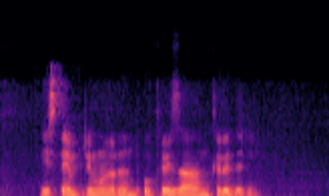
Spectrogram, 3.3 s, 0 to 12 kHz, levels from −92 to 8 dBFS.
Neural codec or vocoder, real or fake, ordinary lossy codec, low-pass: codec, 16 kHz, about 1 kbps, DyCAST, with the encoder's durations; fake; Opus, 24 kbps; 7.2 kHz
